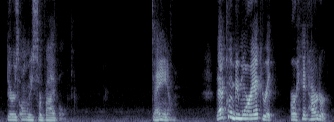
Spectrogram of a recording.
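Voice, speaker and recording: A somewhat breathy woman talks at a moderate pace with very wide pitch swings and long, frequent pauses. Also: medium pitch for a woman. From Chicago, US Midwest. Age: 60s. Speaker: political activist vlogger. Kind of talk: casual monologue vlog. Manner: hesitant, many fillers.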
